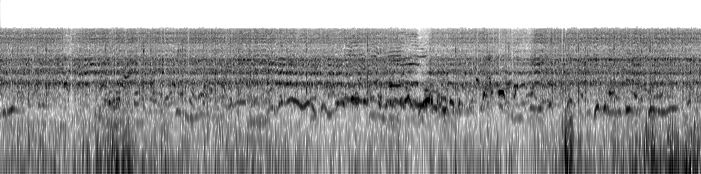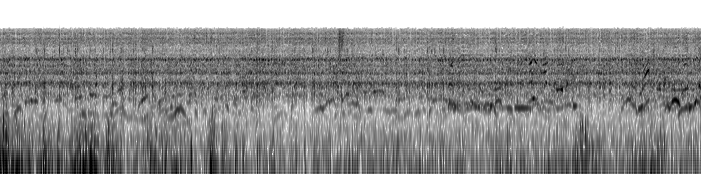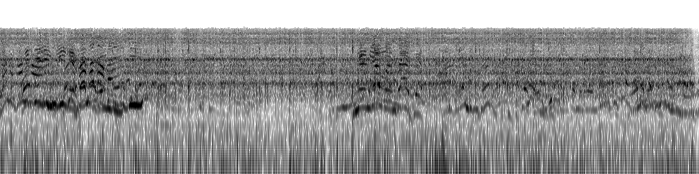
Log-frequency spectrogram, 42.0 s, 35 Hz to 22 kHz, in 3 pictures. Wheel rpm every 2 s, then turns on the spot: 150, 140, 150, 130, 90, 110, 160, 160, 160, 160, 160, 160, 160, 160, 160, 160, 160, 160, 160, 160, 160.
none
